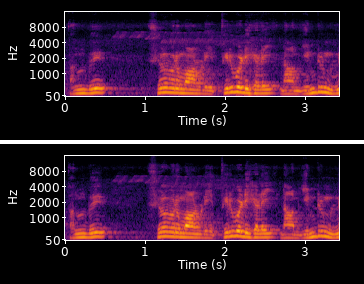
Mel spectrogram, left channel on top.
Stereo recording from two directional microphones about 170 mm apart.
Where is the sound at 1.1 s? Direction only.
25° right (ahead or behind).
